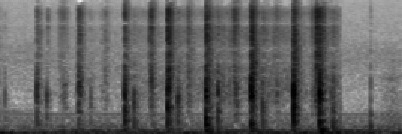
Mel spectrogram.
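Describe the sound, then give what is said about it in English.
A footstep sound effect of someone coming in after a knock at the door: a quick run of hard, clacking footsteps, about a dozen sharp taps in a slightly uneven rhythm, then silence, with no one speaking. “And then we have to do the footstep sound.”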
